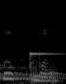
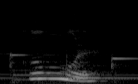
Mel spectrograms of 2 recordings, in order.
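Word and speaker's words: 국물: adalah gokmul seharusnya Dibaca gokmul tapi salah ya teman yang benar dibaca Gumul humile tulisannya tetap cuma cara membacanya mengalami perubahan bunyi untuk contoh yang kedua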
